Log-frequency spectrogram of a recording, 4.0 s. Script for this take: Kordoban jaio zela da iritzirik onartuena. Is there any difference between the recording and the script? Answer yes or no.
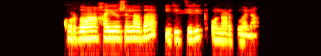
no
